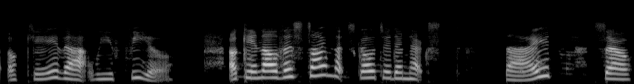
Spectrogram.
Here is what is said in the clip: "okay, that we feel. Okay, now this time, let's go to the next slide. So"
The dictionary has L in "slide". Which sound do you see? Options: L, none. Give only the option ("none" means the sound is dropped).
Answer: none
